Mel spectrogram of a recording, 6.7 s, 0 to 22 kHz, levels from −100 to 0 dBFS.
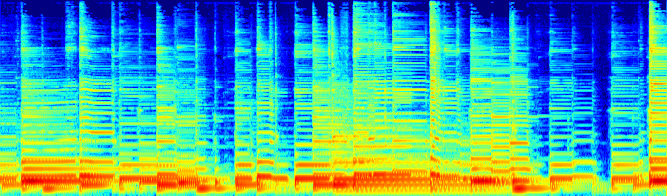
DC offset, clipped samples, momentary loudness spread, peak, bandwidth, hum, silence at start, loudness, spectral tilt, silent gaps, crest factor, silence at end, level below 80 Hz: under 0.1%; under 0.1%; 9 LU; 0 dBFS; over 20 kHz; none; 0 s; -17 LUFS; -6 dB/octave; none; 16 dB; 0 s; -44 dBFS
